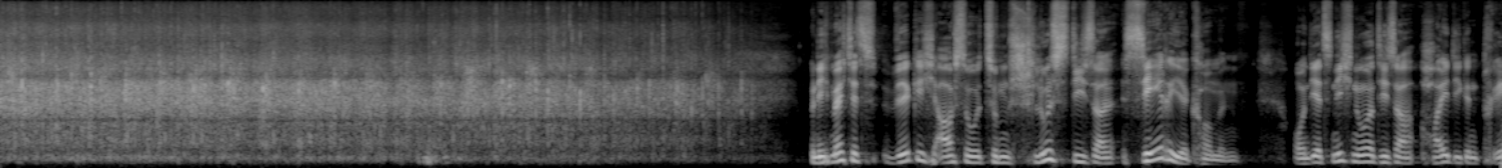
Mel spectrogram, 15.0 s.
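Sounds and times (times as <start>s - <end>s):
crowd applauding: 0.0s - 7.8s
speech: 8.2s - 12.4s, 13.0s - 15.0s.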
